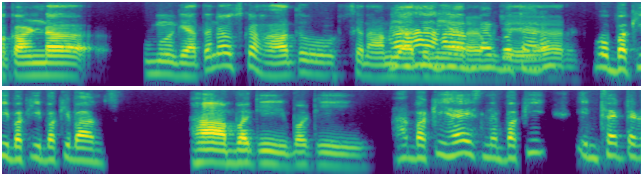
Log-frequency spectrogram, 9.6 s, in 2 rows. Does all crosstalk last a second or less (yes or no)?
no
